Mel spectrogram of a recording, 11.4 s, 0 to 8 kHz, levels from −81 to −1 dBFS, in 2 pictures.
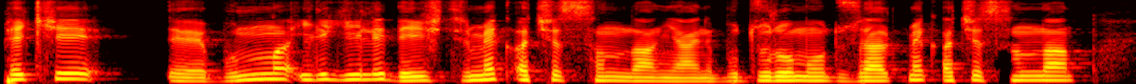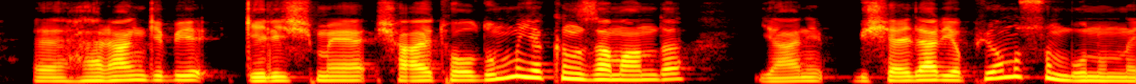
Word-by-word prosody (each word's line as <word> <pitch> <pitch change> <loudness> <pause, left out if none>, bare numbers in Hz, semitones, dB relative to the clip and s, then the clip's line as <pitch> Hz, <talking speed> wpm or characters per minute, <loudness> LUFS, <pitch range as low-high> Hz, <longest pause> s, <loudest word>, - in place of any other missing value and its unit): peki, 195 +2 -1 0.2
eee, 120 -3 -3
bununla 185 +8 -1
ilgili 175 +1 -2
değiştirmek 145 +6 -1
açısından, 140 -5 -1
yani, 115 -1 -4
bu 130 -1 -8
durumu 140 0 0
düzeltmek 135 +6 -2
açısından, 150 +1 -2 0.5
eee, 130 0 0
herhangi 150 +5 +2
bir 155 0 0
gelişmeye 140 +2 +2
şahit 140 +1 +2
oldun 155 +7 +1
mu 280 - +3
yakın 235 -5 +3
zamanda? 175 +1 +2 0.3
Yani 120 +3 -2
bir 125 - -5
şeyler 145 +4 +5
yapıyor 160 +9 0
musun 255 - 0
bununla 135 -2 0
145 Hz, 135 wpm, -23 LUFS, 135-170 Hz, 0.5 s, şeyler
